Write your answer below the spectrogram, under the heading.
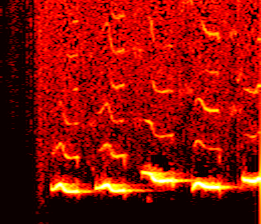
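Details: Short burst of pale-breasted thrush song from Santa Fé, Bahia: five clean whistled notes in quick succession, mostly level or gently falling, the last slightly higher, in a quiet background.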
